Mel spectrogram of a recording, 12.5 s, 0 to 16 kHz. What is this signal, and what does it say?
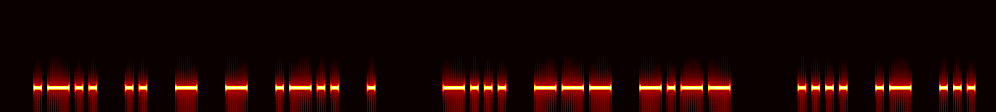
Morse code, heard as a keyed tone, about 14 wpm, spaced as for 12 wpm, 700 Hz. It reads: LITTLE BOY HAS
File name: Morsekurs / Witze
